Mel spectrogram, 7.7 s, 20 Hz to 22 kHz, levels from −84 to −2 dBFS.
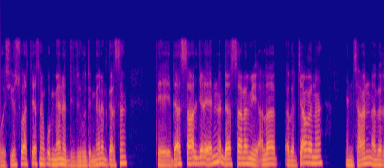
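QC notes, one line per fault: Throughout, Opus voice compression: the speech sounds muffled, hoarse and faintly robotic, with nothing above 8.6 kHz. The heavy damage fits the SILK linear-prediction coder running wideband at a low rate near 10 kbps, which codes the voice's excitation only coarsely.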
